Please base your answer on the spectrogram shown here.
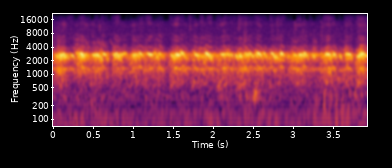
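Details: Sociable southern carmine bee-eaters nesting together in riverbank burrows in Africa make a constant, even cacophony of chirps from a large crowd of birds, with no single caller rising above the rest.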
